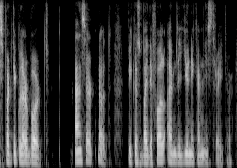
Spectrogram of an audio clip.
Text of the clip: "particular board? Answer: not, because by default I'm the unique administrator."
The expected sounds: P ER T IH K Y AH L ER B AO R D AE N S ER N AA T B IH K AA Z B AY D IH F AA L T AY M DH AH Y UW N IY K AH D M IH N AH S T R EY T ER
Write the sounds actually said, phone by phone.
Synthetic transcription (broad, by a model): P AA T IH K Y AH L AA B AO R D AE N S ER N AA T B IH K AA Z B AY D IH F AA L AY M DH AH Y UW N IY K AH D M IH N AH S T R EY T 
